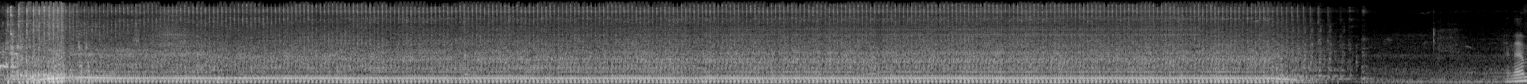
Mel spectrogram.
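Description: A Briggs and Stratton horizontal lawnmower engine with a plastic carburetor fires up on one pull and runs at a loud, steady drone for about twelve seconds before cutting off.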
